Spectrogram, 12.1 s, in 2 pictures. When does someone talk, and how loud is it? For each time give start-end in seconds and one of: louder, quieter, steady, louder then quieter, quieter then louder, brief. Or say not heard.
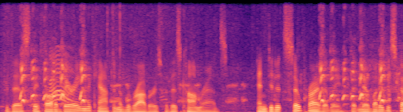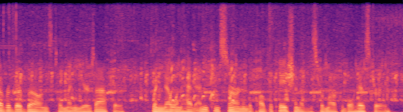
0.1-11.9 steady.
